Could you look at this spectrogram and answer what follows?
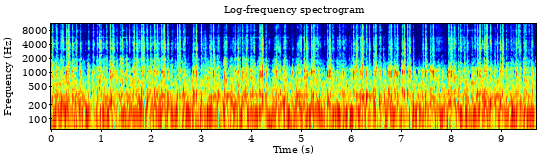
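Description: Roller coaster train being hauled up the lift hill: the lift chain and track clatter with rapid, continuous clicking over a steady low mechanical hum.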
